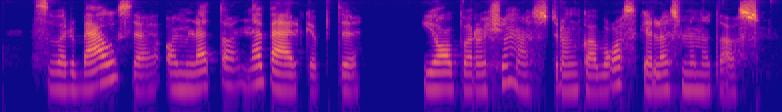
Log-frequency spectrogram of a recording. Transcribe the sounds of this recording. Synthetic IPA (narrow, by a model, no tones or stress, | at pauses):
sʋɐɾʲbʲæˑʊsʲɛomʲlʲɛt̪onʲɛpʲæˑɾʲkʲɛpʲt̪ʲɪ | joːpɐɾɐʃʲɪmɐst̪ʲɾʲʊŋkɐʋoːskʲɛlʲɛsmʲɪnʊt̪ʲɛs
